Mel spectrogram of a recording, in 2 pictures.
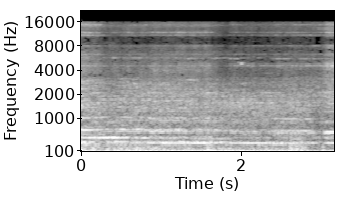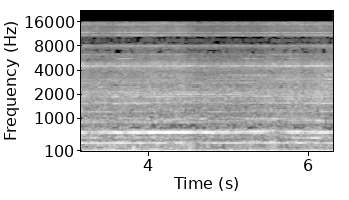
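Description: Amtrak passenger cars rolling past at track speed: a steady low rumble of wheels on rail, overlaid by sustained squealing tones from the wheels.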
